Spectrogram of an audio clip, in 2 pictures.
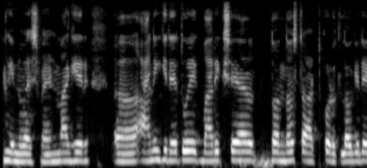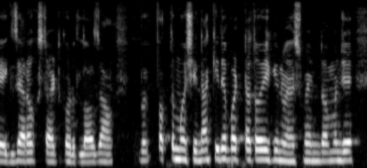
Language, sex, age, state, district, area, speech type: Goan Konkani, male, 30-45, Goa, Salcete, urban, spontaneous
